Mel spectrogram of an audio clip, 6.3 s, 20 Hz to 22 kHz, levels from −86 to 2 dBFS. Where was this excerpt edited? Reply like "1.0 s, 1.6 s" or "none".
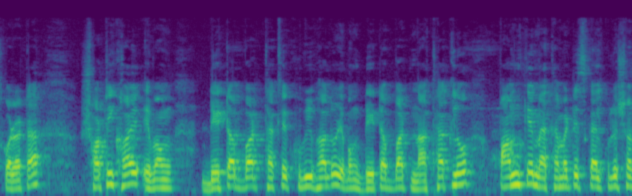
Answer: none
